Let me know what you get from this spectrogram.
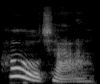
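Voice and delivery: normal talking voice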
